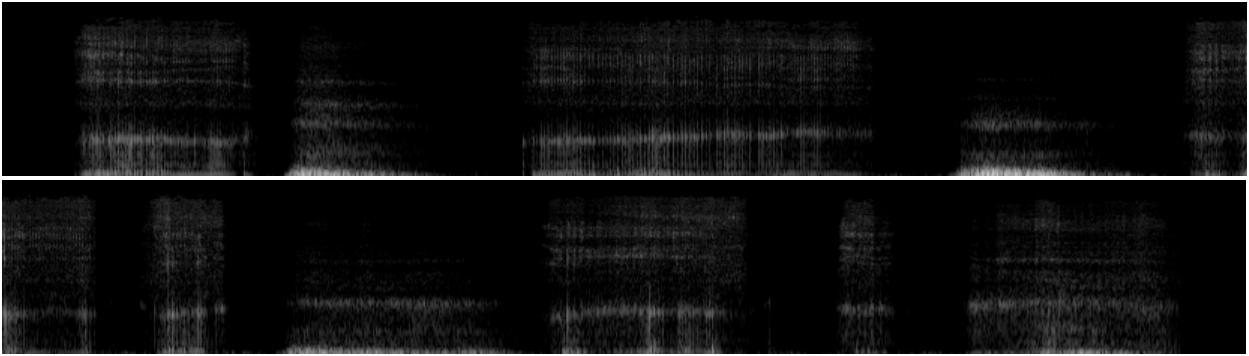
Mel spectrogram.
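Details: A sleeping male Cocker Spaniel snores in rough, breathy rasps, each lasting a second or so.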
